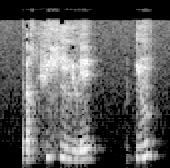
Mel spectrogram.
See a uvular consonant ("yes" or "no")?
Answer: yes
